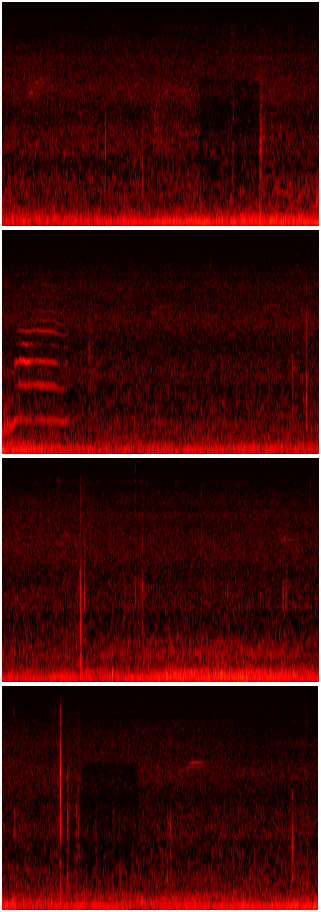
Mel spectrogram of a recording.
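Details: One brief rising-and-falling meow from a stray tortoiseshell cat coming out to greet someone, followed by mostly low rumbling hum, scattered clicks and light rustling.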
